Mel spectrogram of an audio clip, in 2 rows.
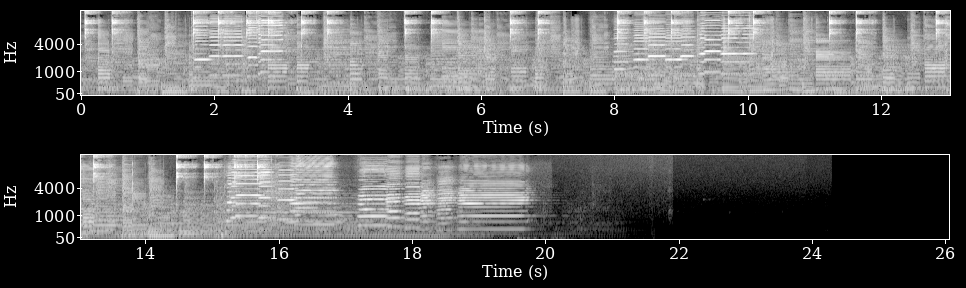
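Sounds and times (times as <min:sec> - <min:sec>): strummed acoustic guitar: 0:00.0 - 0:18.8
chromatic harmonica melody: 0:00.0 - 0:20.7
bass: 0:00.0 - 0:21.2.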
